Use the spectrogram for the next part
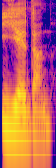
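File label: "jedan", Croatian; mreznik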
